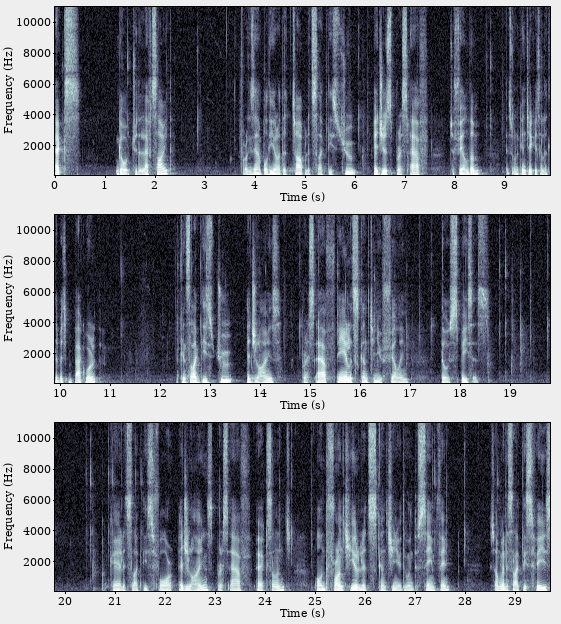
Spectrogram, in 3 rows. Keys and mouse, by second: 0.0 e, 2.2 middle click, 4.2 middle click, 5.1 shift+click, 5.4 middle click, 5.6 click, 5.9 shift+middle click, 6.2 middle click, 7.0 f, 8.6 click, 8.9 middle click, 9.8-11.2 drag, 12.8 shift+click, 13.9 f, 14.5 middle click, 15.0 shift+middle click, 15.4 click, 16.5 shift+click, 16.9 f, 17.2 middle click, 17.9 middle click, 18.1 click, 18.4 click, 19.4 f, 19.4 middle click, 20.4 click, 21.4 shift+click, 22.3 f, 23.1 click, 23.3 middle click, 23.6 middle click, 24.3 middle click, 24.9 middle click, 25.7 middle click, 26.5 shift+middle click, 27.3 click, 27.6 middle click, 28.6 click, 28.8 shift+middle click, 29.4 middle click.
